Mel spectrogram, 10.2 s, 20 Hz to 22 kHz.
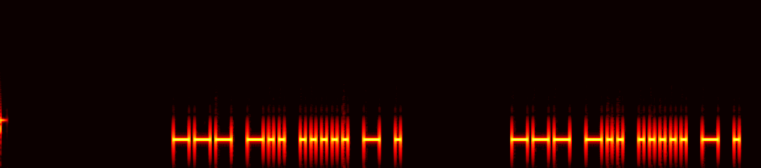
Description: Morse code, heard as a keyed tone, about 17 wpm, 700 Hz. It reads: OD5TE OD5TE
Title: DXCC-100 Call Signs - 5 Characters - Repeated 2x - 17wpm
